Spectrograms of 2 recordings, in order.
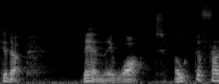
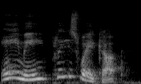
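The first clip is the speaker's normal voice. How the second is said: said very nicely, sweetly; 11 semitones higher, 3 dB louder than usual. Narrating a story, a mother stands amy on her feet to wake her, said very nicely. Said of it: "said very nicely".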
